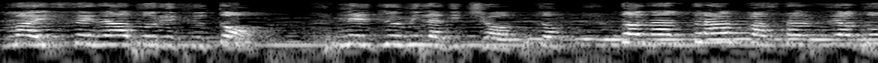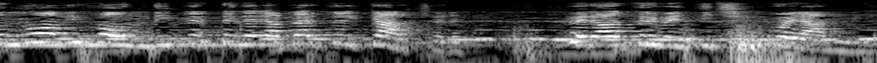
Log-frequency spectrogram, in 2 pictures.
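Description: An extremely high female voice over loud music as a relentless campaigner. She declaims with indignant, theatrical emphasis, challenging those in power. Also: normal speed. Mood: grave, accusing. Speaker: actor. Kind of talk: declamatory Italian radio drama acting.

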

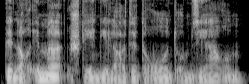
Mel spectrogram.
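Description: A man's voice: animated, brisk, dry recording, studio quality, heavily acted. A man narrating a children's audio drama as an avuncular, fretting storyteller, full of exclamations and questions to young listeners. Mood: confiding. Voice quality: very deep, husky.

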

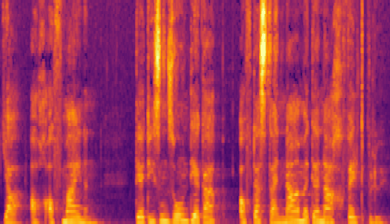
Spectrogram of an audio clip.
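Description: An actress playing the grieving, devoted wife of a Roman warrior in a classical verse radio drama. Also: female voice, a little high, fairly even intonation, slow, a little mellow. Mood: pleading.

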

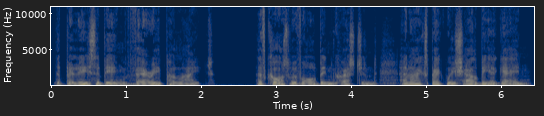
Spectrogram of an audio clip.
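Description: A man puts on a composed older woman, a grandmother who keeps her voice steady and measured. Her voice sits a little higher than his own, and the sound is close and dry, with no room around it. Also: no echo, close to an everyday voice. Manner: calm, measured, reassuring.

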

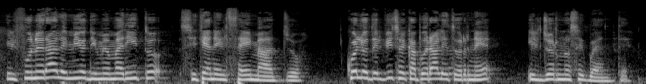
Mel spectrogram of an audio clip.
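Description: A murdered wife tells her own case in scripted theatre, played by a woman. Her voice is high for a woman. She speaks in formal, declarative phrases with a probing, questioning manner. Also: animated, moderate pace, darkish tone, close to an everyday voice. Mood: grave, factual. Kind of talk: scripted documentary theatre narration.

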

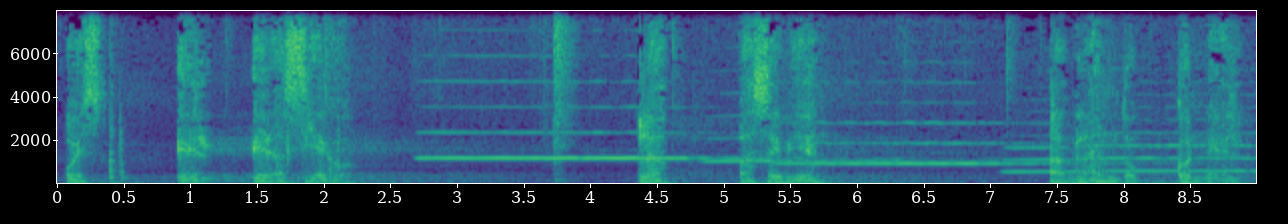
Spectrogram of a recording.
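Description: A deep-voiced, sorrowful monster tells his story in a radio drama. He speaks very slowly and haltingly, brooding and lonely, with faint music underneath. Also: animated, exaggerated voice.

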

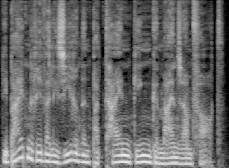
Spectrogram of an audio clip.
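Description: A man's voice: fairly low pitch, normal speed, dark tone, breathy edge. A man reading scripted literary narration in a radio drama.

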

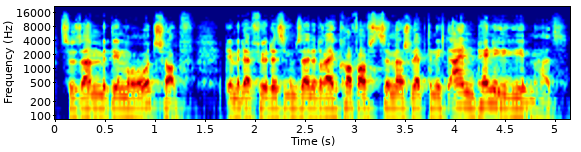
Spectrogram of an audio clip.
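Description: A hotel servant played by a male actor in a radio crime play. His voice sits in a middle register. He is a serving man quick to take offence. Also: mid-range voice, lightly acted. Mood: resentful, grumbling. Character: grumbling, resentful hotel servant, obliging to guests. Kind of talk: German radio crime drama acting.

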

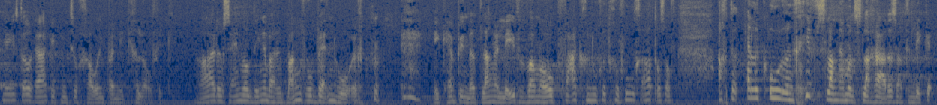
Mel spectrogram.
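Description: An actress playing a very old, gentle woman who reflects and reminisces in a measured way, in a science fiction radio drama. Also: low-pitched, expressive. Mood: confiding. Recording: hollow long reverb, humming background noise.

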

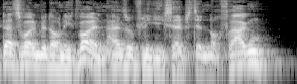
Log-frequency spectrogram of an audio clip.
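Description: An actor playing a brisk, self-important male boss chairing a meeting in a radio drama. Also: medium pitch, animated, natural voice. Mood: brisk, decisive. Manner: brisk, authoritative.

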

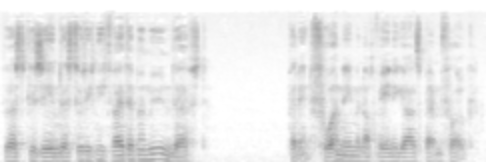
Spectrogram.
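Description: Radio play: actor as concerned common-man husband, deep mellow tone, firm and blunt. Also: fairly even intonation, quick pace, lightly acted. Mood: worried, insistent. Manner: blunt, insistent. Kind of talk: German radio play acting.

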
